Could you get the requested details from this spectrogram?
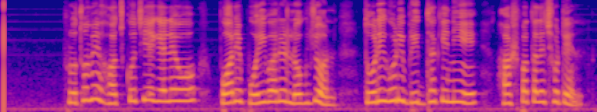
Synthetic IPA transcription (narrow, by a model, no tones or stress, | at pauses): pɾot̪ʰomeɦɔt͡ɕkot͡ɕieɡeleo | pɔɾepoɾiβaɾeɾlokd͡ʑon | t̪oɽiɡʱoɽibɾid̪ʱːakenije | haʃpat̪alet͡ɕʰoʈen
